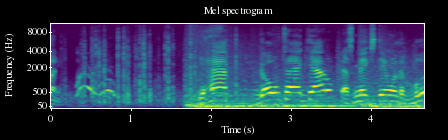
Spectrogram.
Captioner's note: cowboys cheering, clapping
